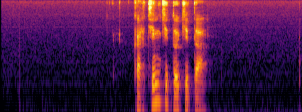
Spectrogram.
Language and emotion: Russian, neutral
